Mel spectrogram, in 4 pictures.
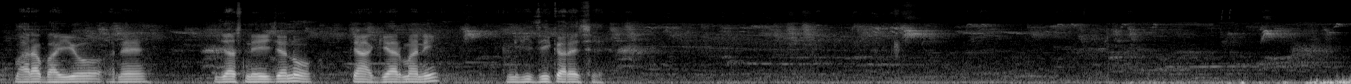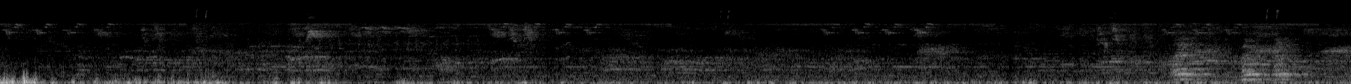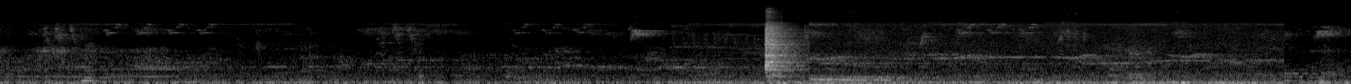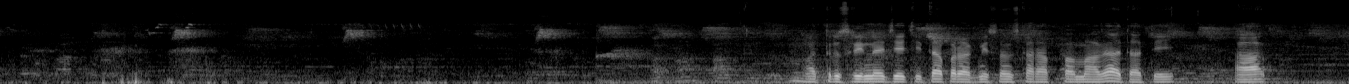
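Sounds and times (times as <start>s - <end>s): birds chirping: 0.0s - 44.7s
sharp knock: 34.7s - 35.1s.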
